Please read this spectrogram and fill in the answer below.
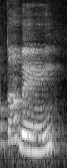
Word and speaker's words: também: que está acentuado logo também é uma paroxítona não também é uma oxítona porque a última sílaba é a mais forte na letra verdes isso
